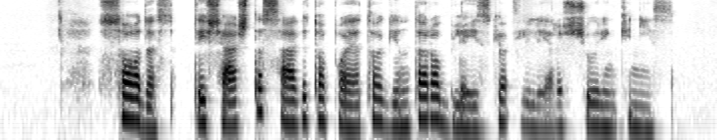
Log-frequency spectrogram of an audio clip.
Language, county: Lithuanian, Alytus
